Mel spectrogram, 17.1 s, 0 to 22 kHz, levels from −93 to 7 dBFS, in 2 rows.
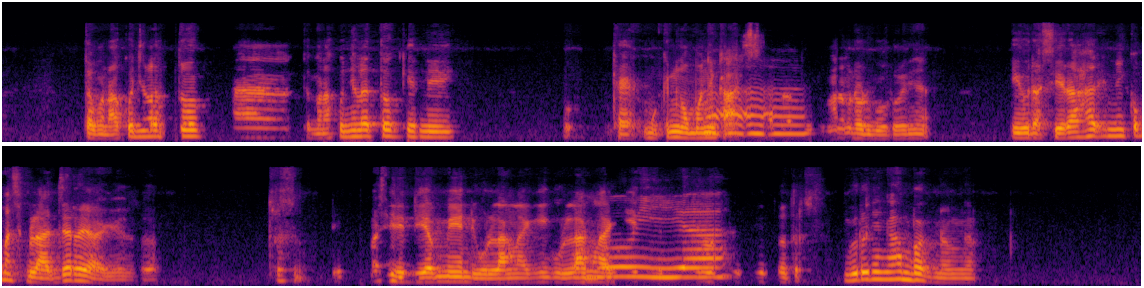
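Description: From 5.53 to 6.38 s and again from 13.15 to 14.4 s the speech sinks by roughly 30 and 35 dB, showing as dips in the waveform; this is speech suppressed in double talk, likely an echo canceller muting the talker during overlap.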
